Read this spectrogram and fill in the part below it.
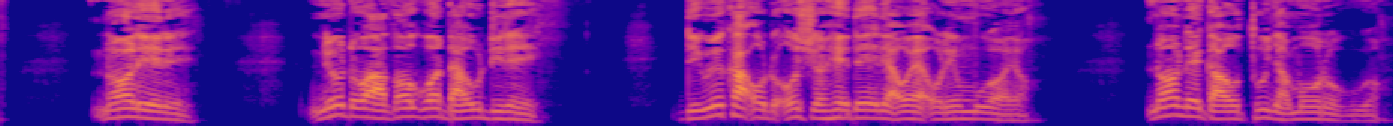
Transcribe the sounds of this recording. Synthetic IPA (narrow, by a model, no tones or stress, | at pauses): nɔɾeɾe | neodowaðɔɣwɔdaudiɾe | diɣwekaʔodo̰ʔoɕiɔɦeːdeːɾeawɛʔoɾemwɔjɔ | nɔneɡaotuɲamoɾoɣuɔ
